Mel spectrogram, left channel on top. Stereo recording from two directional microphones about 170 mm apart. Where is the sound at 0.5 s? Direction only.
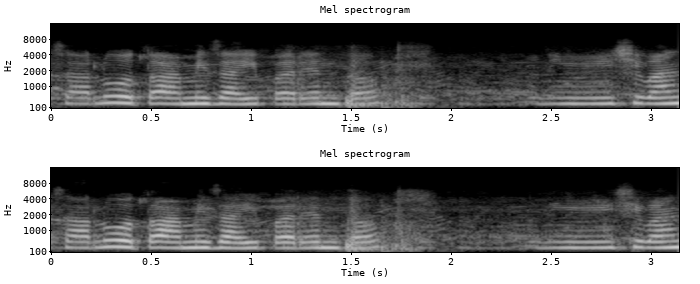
5° left (ahead or behind).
